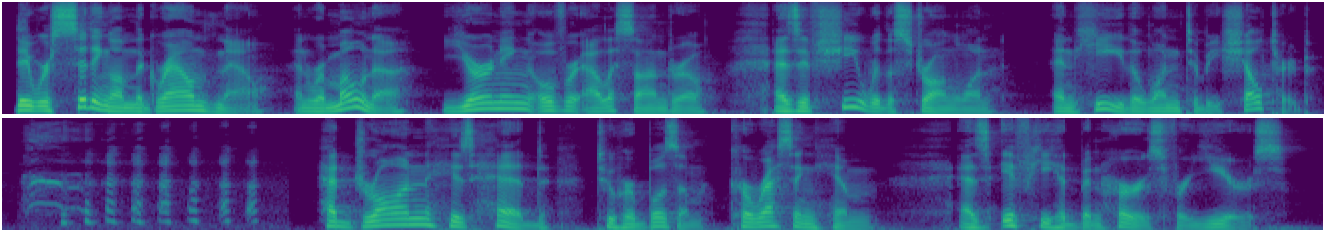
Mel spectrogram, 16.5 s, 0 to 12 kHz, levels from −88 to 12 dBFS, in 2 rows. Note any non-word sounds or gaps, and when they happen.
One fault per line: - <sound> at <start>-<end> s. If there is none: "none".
- laugh at 8.4-9.9 s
